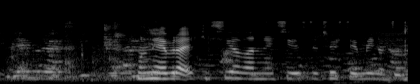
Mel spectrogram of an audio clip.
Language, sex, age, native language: Icelandic, female, 11, Icelandic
